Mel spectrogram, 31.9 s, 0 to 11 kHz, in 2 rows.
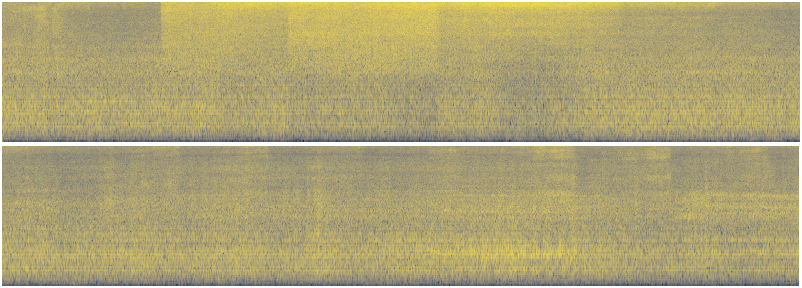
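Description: Tokyo Metro 16000 series electric train running past at close range, with a continuous rumble of wheels on rail. A high hiss rides over it from about three seconds in to about twelve.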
